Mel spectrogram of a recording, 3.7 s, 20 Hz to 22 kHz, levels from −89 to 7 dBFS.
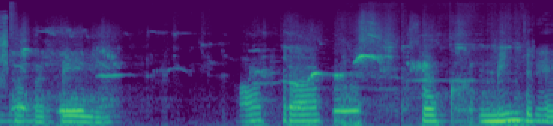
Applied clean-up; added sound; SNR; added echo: neural mask model RNNoise.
